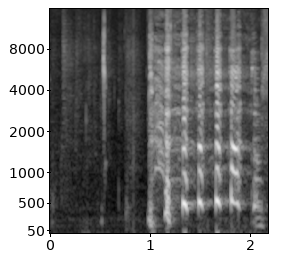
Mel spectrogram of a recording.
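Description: A dog roughhousing nearby: after a near-silent moment, a rapid run of about six short, voiced yips and grunts comes up close and loud in a quick rhythm.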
